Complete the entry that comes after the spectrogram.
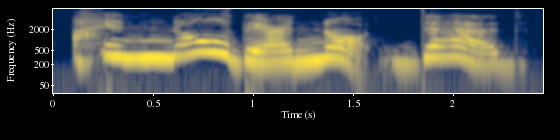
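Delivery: loud, high-pitched insistence; screamed denial. A narrator's reading. Mother refusing to accept her children's death, frantic shout. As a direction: insist at the top of your voice. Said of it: "screamed Missus Dawson".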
